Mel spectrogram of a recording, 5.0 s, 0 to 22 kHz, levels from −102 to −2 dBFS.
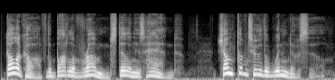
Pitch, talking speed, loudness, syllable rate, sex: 155 Hz, 165 wpm, -17 LUFS, 4.9 syllables/s, male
